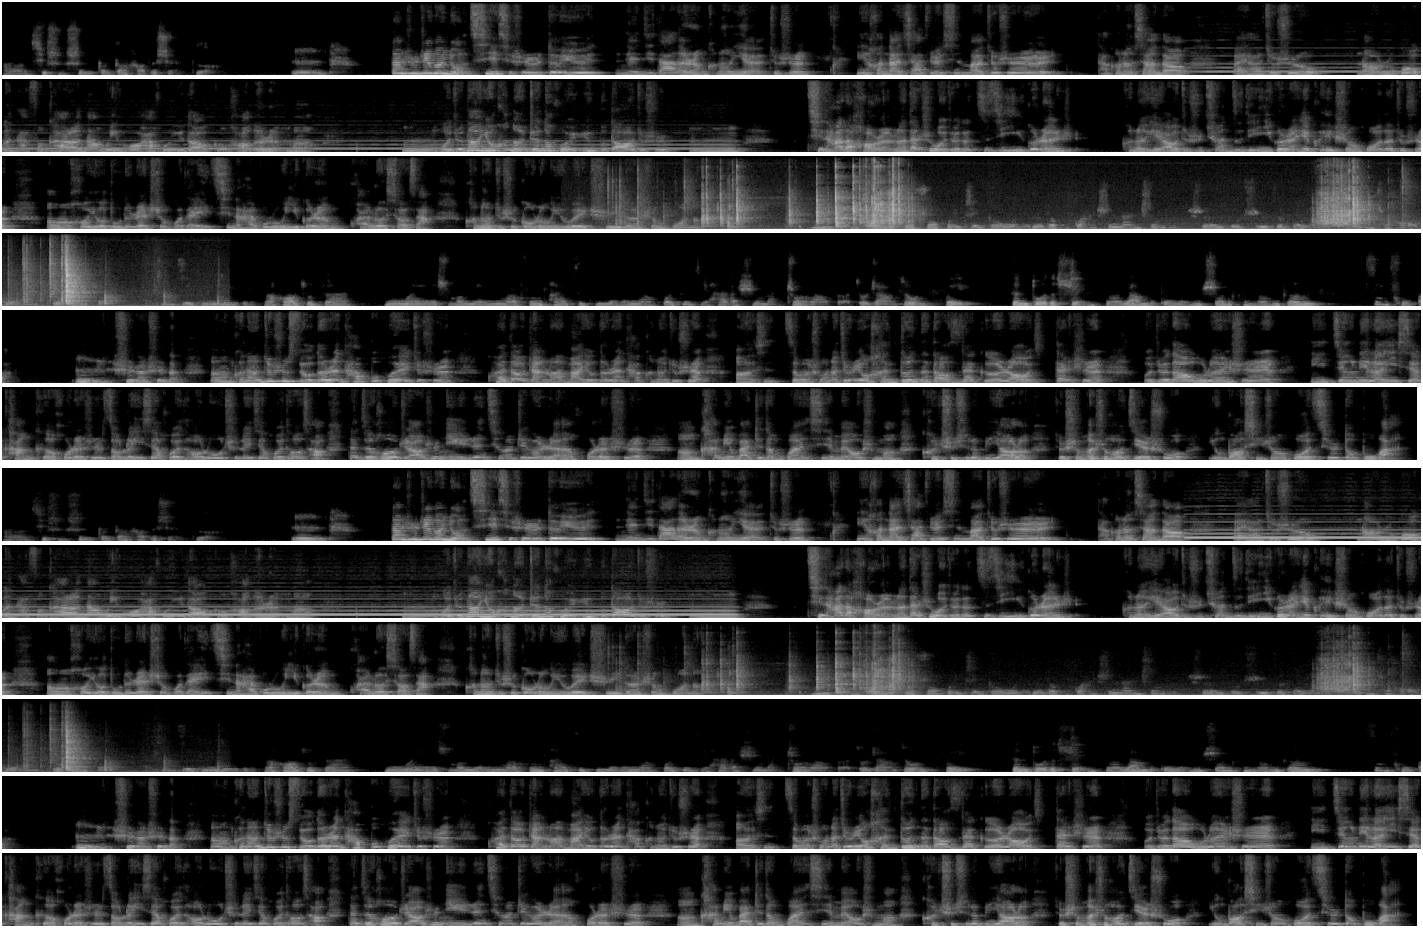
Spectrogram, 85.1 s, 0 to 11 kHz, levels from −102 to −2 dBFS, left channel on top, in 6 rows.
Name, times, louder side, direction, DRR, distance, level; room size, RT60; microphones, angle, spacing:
voice 1, 0.0-2.1 36.5-43.7 44.1-46.1 46.4-52.3 52.7-55.7 56.3-56.8, left 4 dB, 90° left, 0.7 m, -55 dB
voice 2, 2.9-3.5 3.9-10.6 11.0-13.2 13.5-17.3 18.2-21.9 22.3-24.9 25.4-35.4 57.5-69.5 69.8-84.9, right 1 dB, 5° right, 0.9 m, -46 dB
sound 1, 11.8-21.6, right 14 dB, 45° right, 0.5 m, -45 dB
sound 2, 34.0-44.8, left 10 dB, 45° left, 0.4 m, -43 dB
8.4 x 3.8 x 4.9 m
head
